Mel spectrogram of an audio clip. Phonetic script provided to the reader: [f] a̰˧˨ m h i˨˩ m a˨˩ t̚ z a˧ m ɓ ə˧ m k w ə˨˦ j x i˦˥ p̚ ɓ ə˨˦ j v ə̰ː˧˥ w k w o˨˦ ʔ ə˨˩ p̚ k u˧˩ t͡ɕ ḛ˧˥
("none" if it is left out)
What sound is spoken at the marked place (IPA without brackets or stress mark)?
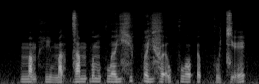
m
